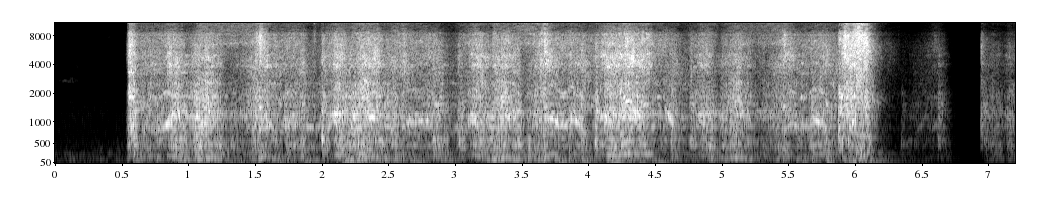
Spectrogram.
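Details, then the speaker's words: Third-gen (1982–92 F-body) Camaro, compression sounds good, starter fluid gave fireballs; starter cranks about 5.5 seconds without a catch and won't fire. Owner suspects injector not working, no spark, timing off, or a bad ground; battery hot. "Everything's plugged up. The injector's not working. Is there spark? The timing off."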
